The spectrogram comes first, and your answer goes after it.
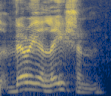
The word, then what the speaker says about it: variolation: At this time, there was a practice called variolation. Variolation. I'm saying it correctly. It doesn't seem like I am, but that's what it's called.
